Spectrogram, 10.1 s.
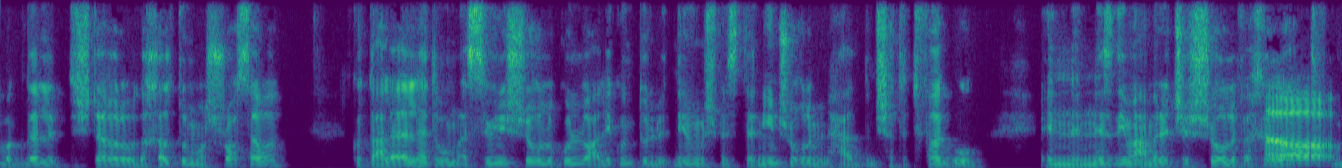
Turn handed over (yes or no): yes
